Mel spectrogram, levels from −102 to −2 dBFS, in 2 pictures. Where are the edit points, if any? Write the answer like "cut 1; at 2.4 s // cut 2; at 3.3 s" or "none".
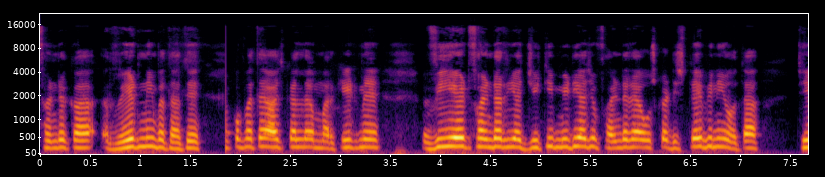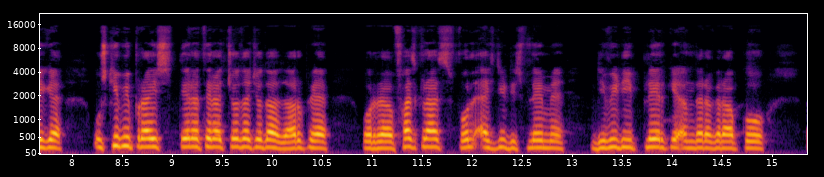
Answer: cut 1; at 2.0 s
